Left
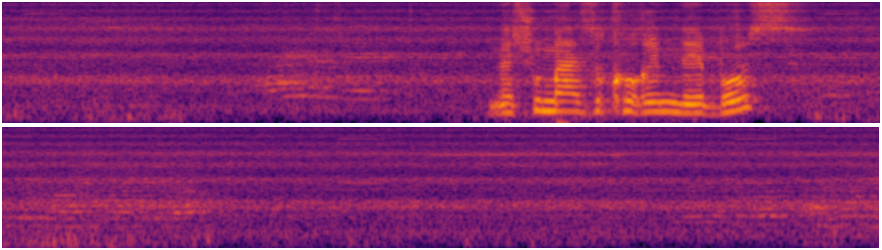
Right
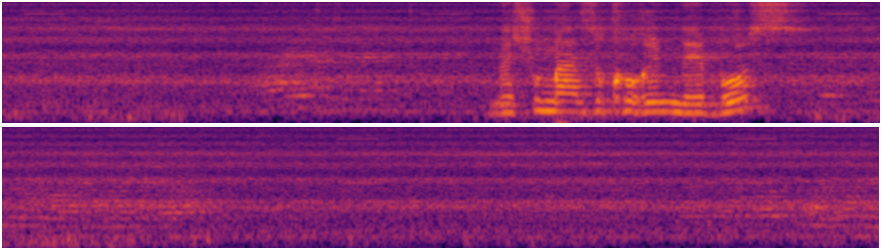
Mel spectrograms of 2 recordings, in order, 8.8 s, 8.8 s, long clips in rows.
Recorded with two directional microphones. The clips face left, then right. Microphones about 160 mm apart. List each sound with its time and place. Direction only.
2.4 s speech: 70° left (ahead or behind)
